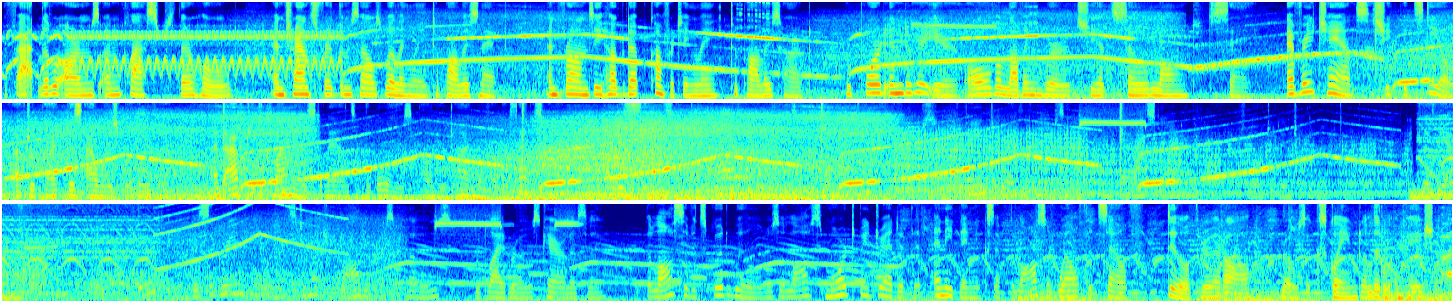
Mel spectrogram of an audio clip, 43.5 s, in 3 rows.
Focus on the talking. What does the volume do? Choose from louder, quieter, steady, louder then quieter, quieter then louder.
quieter then louder.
